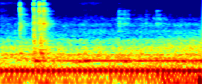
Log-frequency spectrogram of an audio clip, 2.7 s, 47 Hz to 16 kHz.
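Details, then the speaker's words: Roughly 30-year-old 20-inch Kmart box fan, auction find, first test on low: quiet, even low motor hum with a few handling clicks and a good breeze; running normally. "oh works fine it's pretty quiet and blow bows had a pretty good Breeze too medium wow that is a jump it's running pretty good too and high"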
